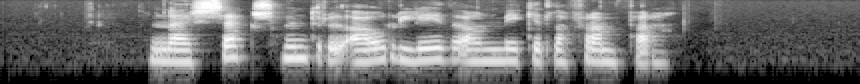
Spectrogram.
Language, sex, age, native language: Icelandic, female, 40-49, Icelandic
